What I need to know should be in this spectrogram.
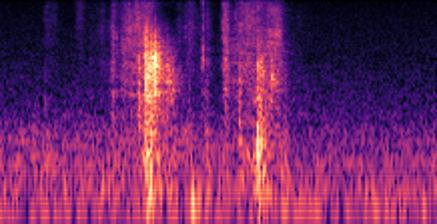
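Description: An eraser rubs briskly on paper.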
